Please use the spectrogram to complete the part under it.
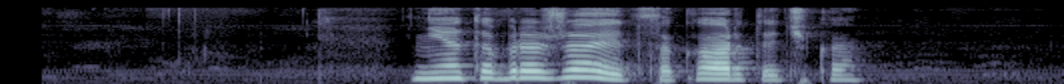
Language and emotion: Russian, sad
